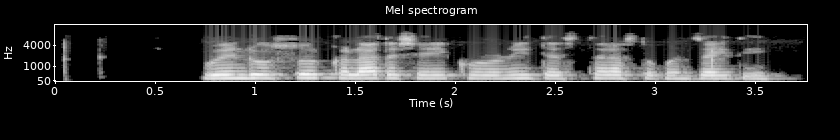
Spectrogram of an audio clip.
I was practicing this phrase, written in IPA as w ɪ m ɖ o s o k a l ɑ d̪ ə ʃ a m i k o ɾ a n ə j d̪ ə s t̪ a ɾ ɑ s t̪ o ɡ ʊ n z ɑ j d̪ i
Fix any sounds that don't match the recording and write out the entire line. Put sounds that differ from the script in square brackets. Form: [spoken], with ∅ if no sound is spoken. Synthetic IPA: w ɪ [ɳ] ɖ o s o k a l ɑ d̪ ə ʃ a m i k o ɾ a n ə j d̪ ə s t̪ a ɾ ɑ s t̪ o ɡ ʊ n z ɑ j d̪ i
